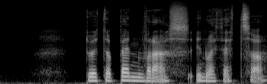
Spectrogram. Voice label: "benfras", Welsh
